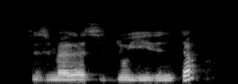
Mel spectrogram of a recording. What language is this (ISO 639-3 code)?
kab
